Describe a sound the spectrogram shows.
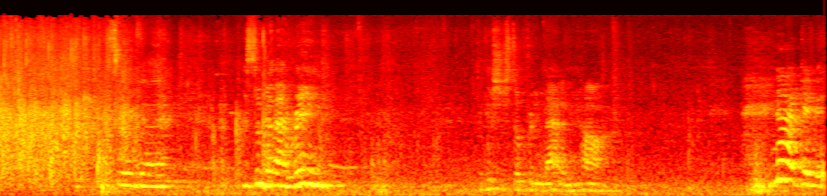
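A young man speaks into a microphone over a loudspeaker in a large echoing hall.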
